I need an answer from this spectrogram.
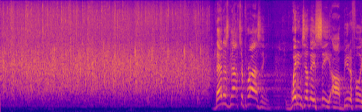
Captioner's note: applause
